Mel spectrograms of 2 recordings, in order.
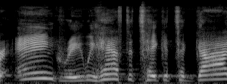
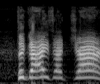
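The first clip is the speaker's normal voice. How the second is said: mimicked scream, higher and louder; 7 semitones higher, 10 dB louder than usual. Retelling a brother screaming at a driver who cut him off: imitating someone screaming. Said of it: "He's, like, screaming at the guy".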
